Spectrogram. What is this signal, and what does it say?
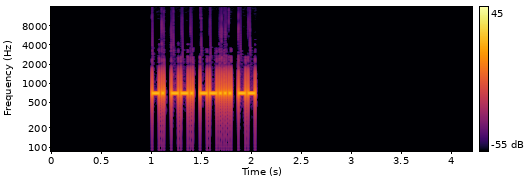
Morse code, heard as a keyed tone, about 50 wpm, 700 Hz. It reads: NG7M
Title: Call Signs - 50wpm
